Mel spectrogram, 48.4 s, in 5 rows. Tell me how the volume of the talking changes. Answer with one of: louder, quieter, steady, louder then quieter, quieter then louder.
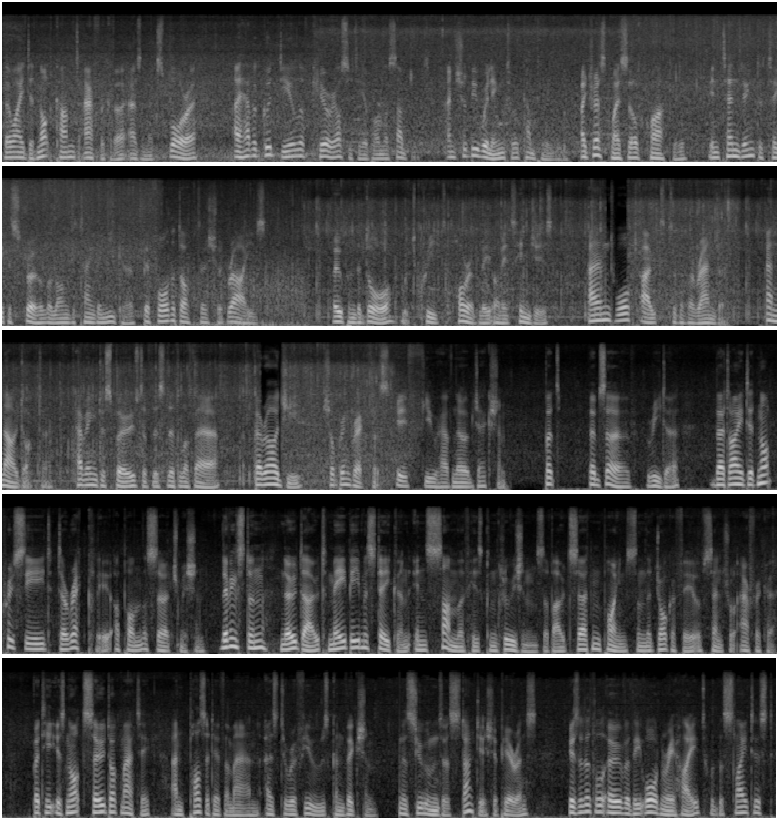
steady.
